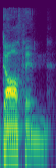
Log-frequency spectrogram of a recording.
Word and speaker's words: Dothan: Looks like Dothan, but you pronounce it Dothan. Dothan, but it's Dothan.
